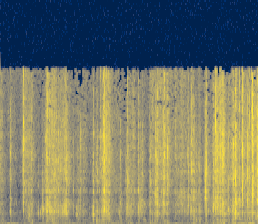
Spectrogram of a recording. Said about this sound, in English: Oh no, I ripped the paper. Oh no. Oh no, a lot. ASMR gone bad.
